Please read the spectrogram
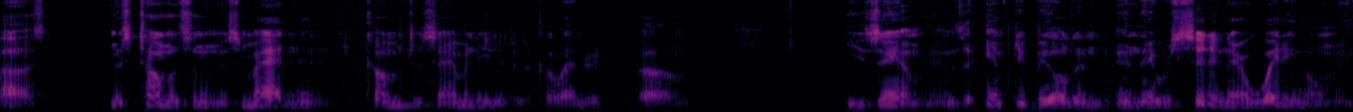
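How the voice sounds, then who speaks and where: Pausing long and often, a man with an American accent speaks at a moderate pace and medium pitch in a dark, mellow tone with fairly even intonation. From South Texas, Rio Grande Valley. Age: 80s+. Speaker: community elder. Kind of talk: public address. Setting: school board meeting.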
